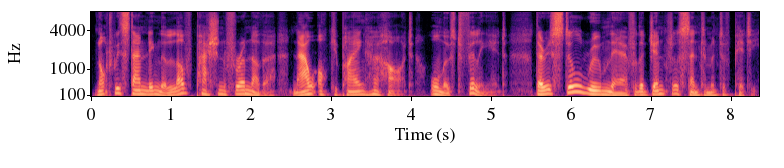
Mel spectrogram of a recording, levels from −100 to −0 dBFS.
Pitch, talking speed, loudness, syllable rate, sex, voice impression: 115 Hz, 160 wpm, -21 LUFS, 5.4 syllables/s, male, very masculine, slightly old, very thick, tensed, slightly powerful, slightly bright, soft, slightly muffled, fluent, raspy, cool, intellectual, slightly refreshing, sincere, calm, very mature, very friendly, reassuring, very unique, elegant, very wild, sweet, lively, kind, slightly intense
